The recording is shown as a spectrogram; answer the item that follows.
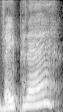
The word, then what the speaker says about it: Vaponaire: I'm going to pronounce it Vaponaire, as in like millionaire.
